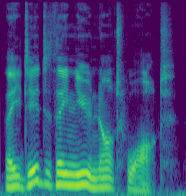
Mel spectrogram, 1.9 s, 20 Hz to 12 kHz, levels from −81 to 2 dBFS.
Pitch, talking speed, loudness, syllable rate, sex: 130 Hz, 195 wpm, -14 LUFS, 3.3 syllables/s, male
